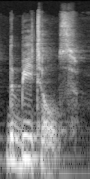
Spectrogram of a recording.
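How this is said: The T in Beatles is a crisp true T. "British English, the T is more of a true T"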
